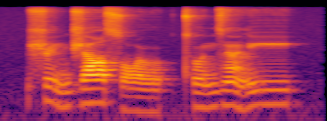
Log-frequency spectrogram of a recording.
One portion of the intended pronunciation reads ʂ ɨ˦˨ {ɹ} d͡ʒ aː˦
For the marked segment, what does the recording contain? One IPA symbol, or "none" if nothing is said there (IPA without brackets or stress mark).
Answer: n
